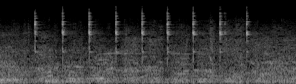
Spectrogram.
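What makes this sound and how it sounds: An empty glass bottle is tapped nine times at a steady pace, each tap a short, bright clink that rings high and dies away almost at once. A faint low background murmur continues underneath.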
